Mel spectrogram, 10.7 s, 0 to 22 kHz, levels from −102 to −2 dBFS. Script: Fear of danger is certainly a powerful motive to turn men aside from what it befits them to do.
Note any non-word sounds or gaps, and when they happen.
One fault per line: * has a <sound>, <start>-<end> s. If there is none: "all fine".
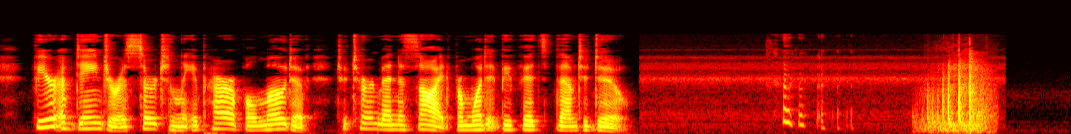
* has a laugh, 7.7-8.6 s
* has a squeak, 9.1-10.0 s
